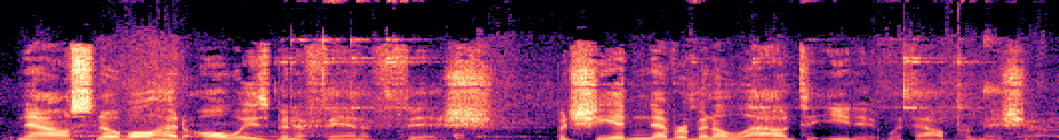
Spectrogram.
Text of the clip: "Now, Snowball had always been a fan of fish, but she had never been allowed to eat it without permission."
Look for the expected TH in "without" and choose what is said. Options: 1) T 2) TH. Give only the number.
2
